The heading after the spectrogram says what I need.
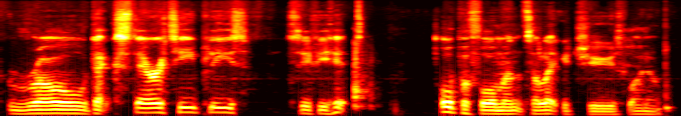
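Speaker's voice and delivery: ordinary talk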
